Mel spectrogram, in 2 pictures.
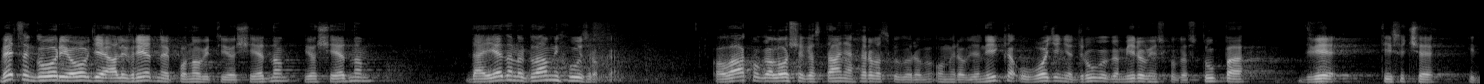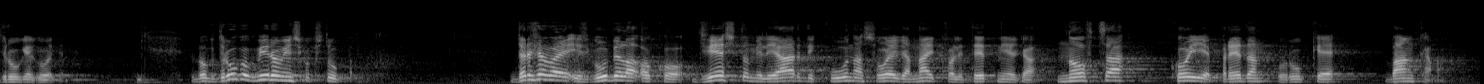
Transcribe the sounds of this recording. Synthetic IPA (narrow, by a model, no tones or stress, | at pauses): ʋe̞saŋɡo̞ʋo̞ɾiooːʋd̪je̞aliʋɾje̞ːd̪noje̞po̞no̞ʋit̪ijoʃjo̞ʃjed̪no̞m | d̪aje̞je̞d̪anod̪̚ɡlˠaʋnixuzɾo̞̰ka̰ | o̞ʋakʋo̞ɡalˠo̞ʃe̞ɡast̪aːɲaxr̩ʋat̪skoɡumiɾo̞ʋʎe̞niːkaʔuʋo̞d͡ʑe̞ɲe̞d̪ɾuɡo̞ɡamiɾo̞ʋinsko̞ɡast̪uːpa | d̪ʋie̞t̪isut͡ɕe̞id̪ɾuɡe̞ɡo̞d̪ine | zbo̞ɡd̪ɾuɡo̞ɡmiɾo̞ʋinsko̞ɡst̪upḁ | d̪r̩ʒaʋaje̞izɡubilˠaʔo̞kʰo̞d̪ʋje̞st̪o̞miliaɾd̪ikʰuːnasʋo̞je̞ɡanajkʋalit̪e̞t̪nije̞ɡa̰no̞ːft̪sakʰo̞jije̞pɾe̞d̪anuɾuːke̞ | baŋka̰ma̰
